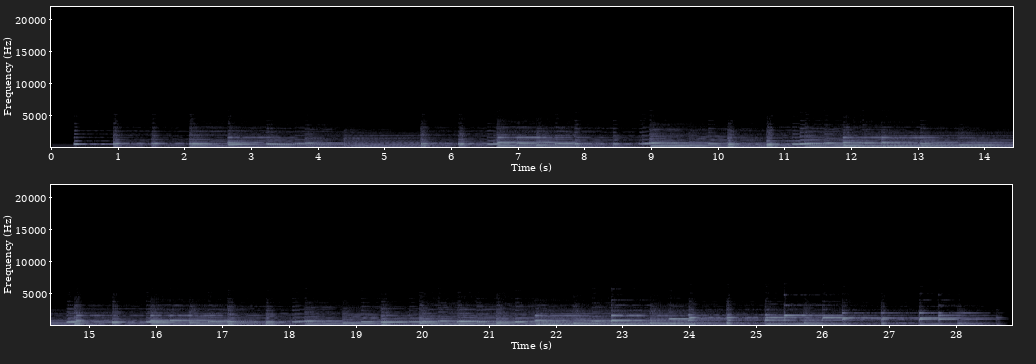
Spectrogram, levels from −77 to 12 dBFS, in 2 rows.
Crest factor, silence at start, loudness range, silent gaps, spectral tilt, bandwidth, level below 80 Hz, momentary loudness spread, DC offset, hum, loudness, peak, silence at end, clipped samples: 16 dB; 0.35 s; 5 LU; none; -8.5 dB/octave; 9.8 kHz; -66 dBFS; 10 LU; under 0.1%; none; -36 LUFS; -18 dBFS; 0.1 s; under 0.1%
